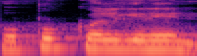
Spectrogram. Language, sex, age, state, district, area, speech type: Tamil, male, 30-45, Tamil Nadu, Krishnagiri, rural, read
